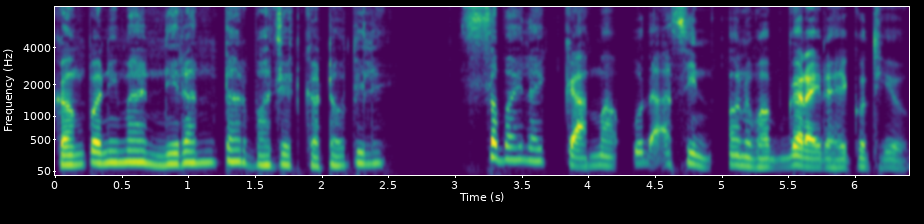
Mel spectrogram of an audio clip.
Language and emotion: Nepali, sad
